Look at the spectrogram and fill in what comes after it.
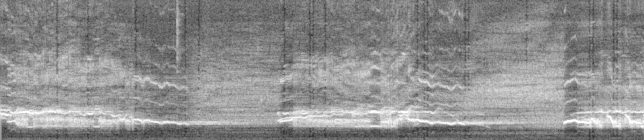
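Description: Bird screeching: three long, loud, high calls, each sliding slowly downward. The second starts about three and a half seconds in and the third near the end.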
